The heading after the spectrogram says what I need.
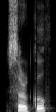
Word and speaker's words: Cercle: I found him through there's this channel called Circle, but it's spelled Cercle.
